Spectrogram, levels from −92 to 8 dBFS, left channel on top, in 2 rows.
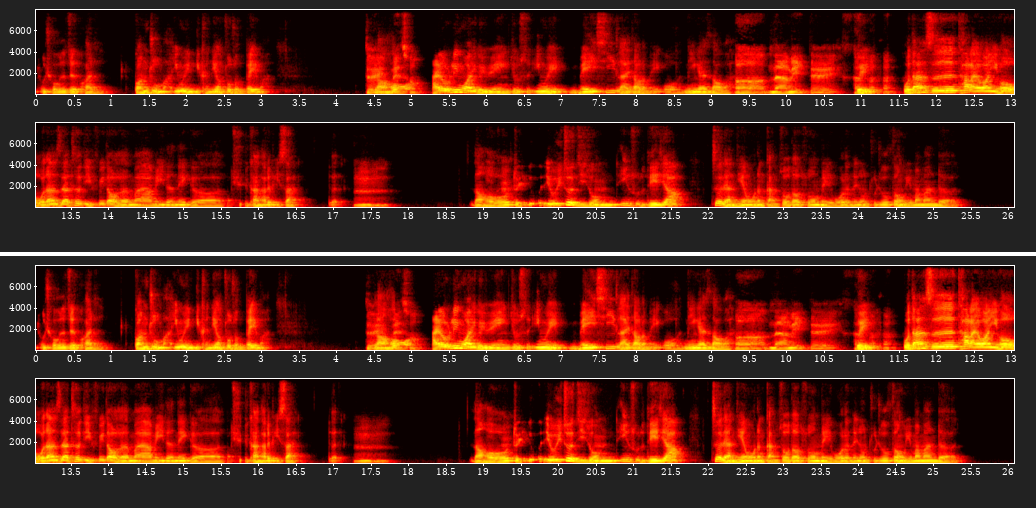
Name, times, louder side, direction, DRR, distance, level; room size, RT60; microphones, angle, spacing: voice 1, 0.1-1.0 1.3-3.1 4.5-5.0 5.3-9.3 10.9-11.2 11.6-16.6 16.9-17.1 18.8-21.7 22.1-25.5, right 2 dB, 25° right, 0.4 m, -20 dB
voice 2, 4.4-5.1 9.3-11.4 17.3-17.8 19.0-19.4, left 1 dB, 30° left, 2.0 m, -29 dB
10.5 x 8.0 x 2.3 m
head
